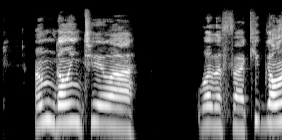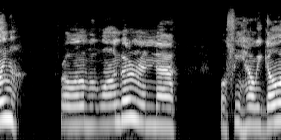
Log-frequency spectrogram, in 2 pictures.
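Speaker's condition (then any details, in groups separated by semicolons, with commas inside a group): Cerebral palsy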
